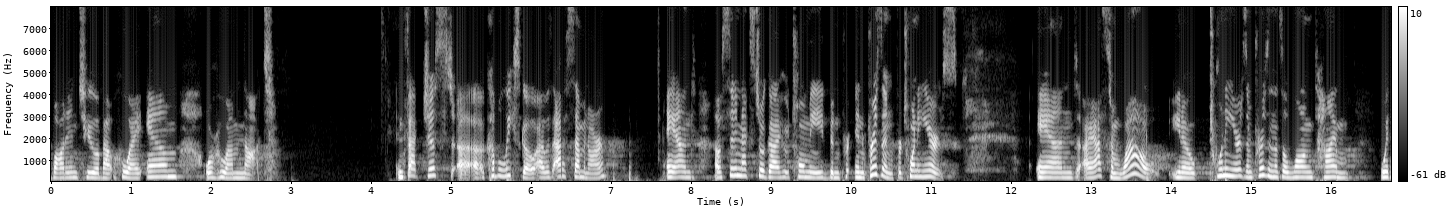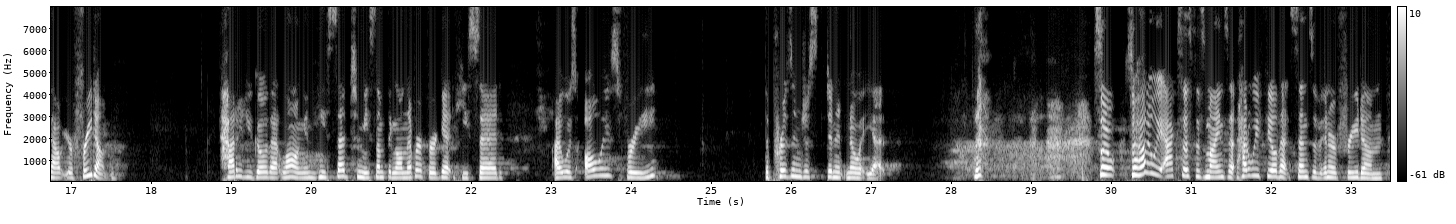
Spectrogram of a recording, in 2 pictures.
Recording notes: Sits down, live, on stage.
